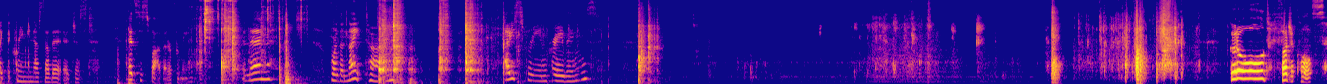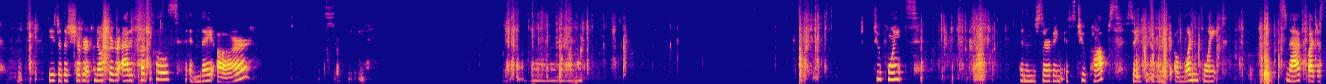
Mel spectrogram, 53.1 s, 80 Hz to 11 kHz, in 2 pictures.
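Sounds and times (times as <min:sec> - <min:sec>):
packaging crinkling and rustling: 0:21.4 - 0:24.0, 0:36.6 - 0:41.3, 0:42.0 - 0:43.3, 0:45.0 - 0:46.9, 0:49.2 - 0:53.0.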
